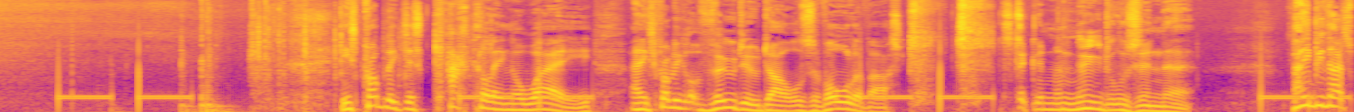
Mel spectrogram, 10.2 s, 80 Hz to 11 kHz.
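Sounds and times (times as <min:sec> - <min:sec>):
telephone call ringing tones: 0:00.5 - 0:01.5, 0:03.4 - 0:04.5, 0:06.4 - 0:07.5, 0:09.5 - 0:10.1
speech: 0:02.6 - 0:07.1, 0:07.7 - 0:09.0, 0:09.7 - 0:10.1.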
